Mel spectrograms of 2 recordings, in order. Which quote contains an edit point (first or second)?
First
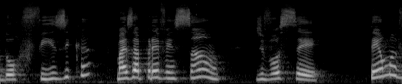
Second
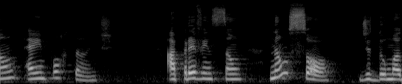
first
